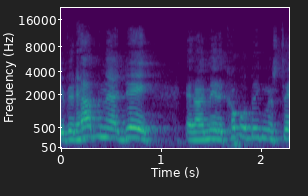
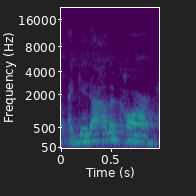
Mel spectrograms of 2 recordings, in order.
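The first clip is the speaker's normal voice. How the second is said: ordinary talk, nothing marked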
